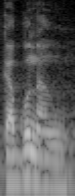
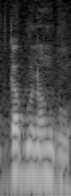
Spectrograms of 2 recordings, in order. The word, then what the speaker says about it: Kabunangu: Si vous voulez bien prononcer comme vous m'aviez interpellé tout à l'heure, c'est Kabunangu. Kabunangu.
